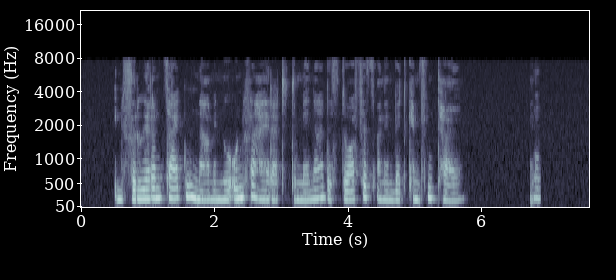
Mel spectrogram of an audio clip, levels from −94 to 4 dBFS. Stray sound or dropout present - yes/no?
yes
